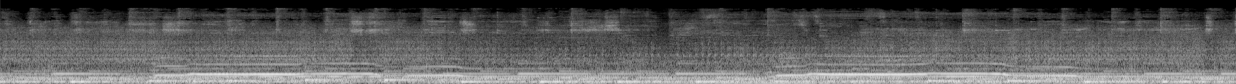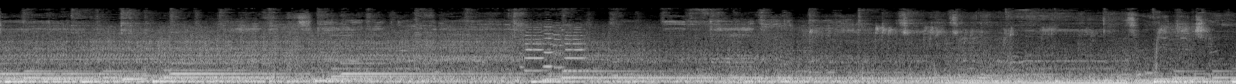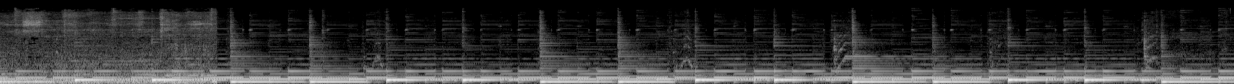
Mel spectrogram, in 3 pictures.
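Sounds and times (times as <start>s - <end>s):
song with guitar accompaniment: 0.0s - 37.0s.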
